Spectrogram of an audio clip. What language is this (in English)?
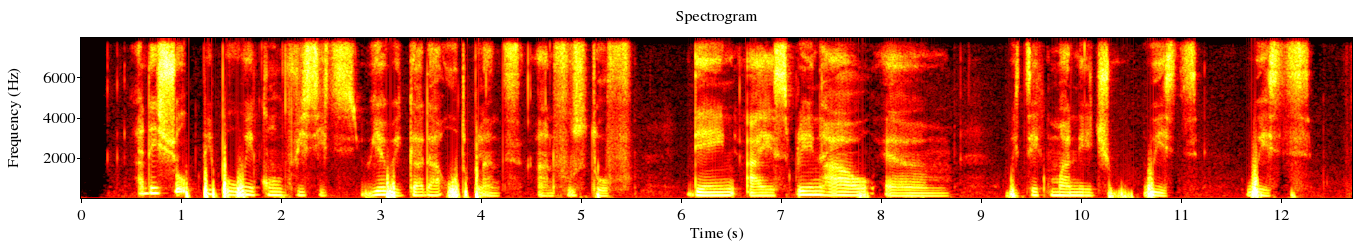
Nigerian Pidgin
